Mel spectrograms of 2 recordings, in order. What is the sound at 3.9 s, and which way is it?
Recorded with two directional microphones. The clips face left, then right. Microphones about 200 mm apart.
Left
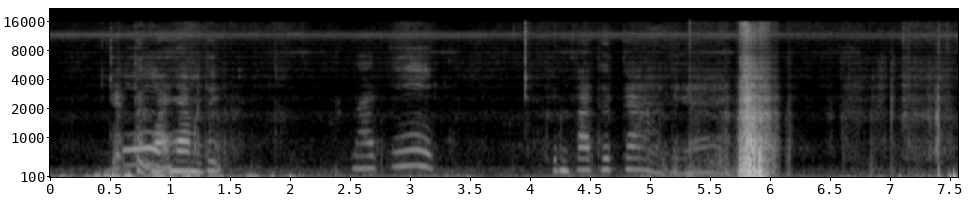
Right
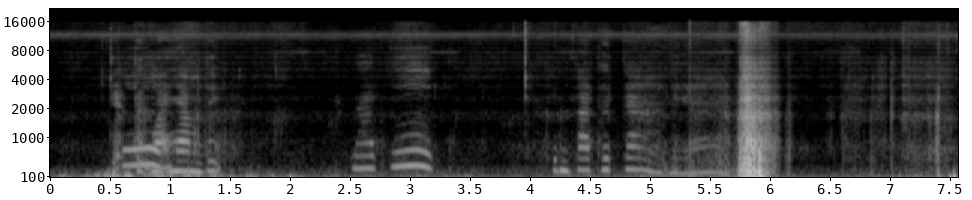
Speech, 5° right (ahead or behind).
